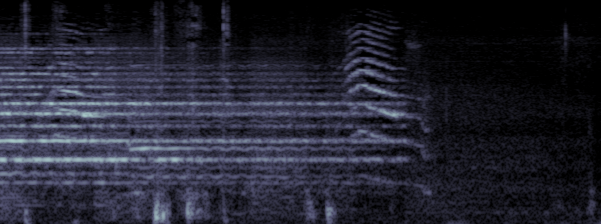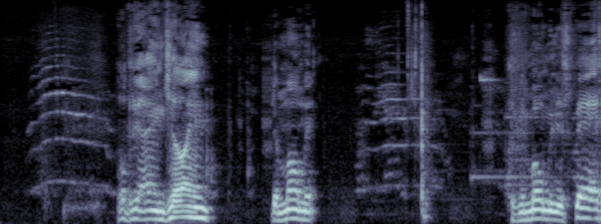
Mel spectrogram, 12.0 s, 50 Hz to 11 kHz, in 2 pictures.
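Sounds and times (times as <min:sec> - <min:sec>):
cat meowing: 0:03.5 - 0:04.4, 0:06.3 - 0:07.2, 0:09.6 - 0:10.6
speech: 0:07.2 - 0:08.2, 0:08.8 - 0:09.2, 0:11.2 - 0:12.0.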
